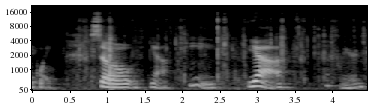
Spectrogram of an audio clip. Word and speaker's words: Quay: quay sunglasses which um as somebody pointed out that it's actually pronounced key but i am american and i'm just going to say koi so yeah yeah that's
